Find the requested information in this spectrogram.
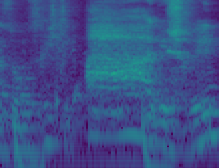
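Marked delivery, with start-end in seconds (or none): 0.6-1.1 short loud "ah" cry; imitated scream. Storyteller showing how he screamed when kicked, imitated scream. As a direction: yell out as if hurt, briefly. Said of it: "da hab ich richtig laut geschrien".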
